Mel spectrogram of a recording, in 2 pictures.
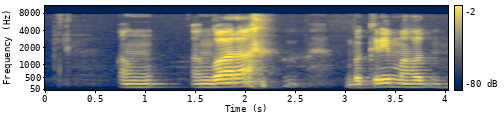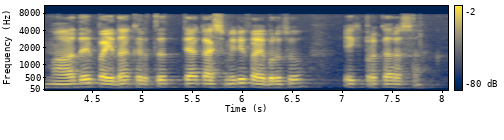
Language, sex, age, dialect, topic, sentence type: Marathi, male, 18-24, Southern Konkan, agriculture, statement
